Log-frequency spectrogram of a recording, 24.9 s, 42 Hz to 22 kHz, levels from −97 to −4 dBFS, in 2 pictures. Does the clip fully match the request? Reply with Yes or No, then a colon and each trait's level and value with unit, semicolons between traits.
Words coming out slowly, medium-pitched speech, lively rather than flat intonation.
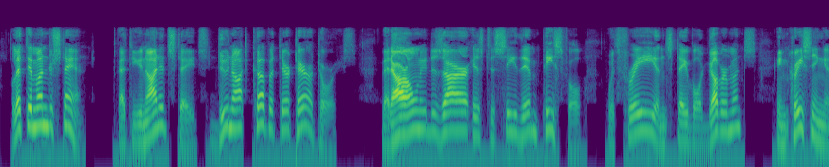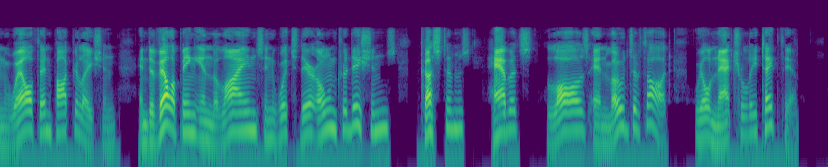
Yes: slow, 125 wpm; medium, 155 Hz; wide, 6.9 semitones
